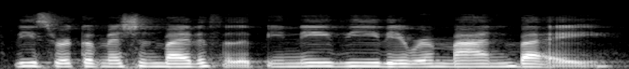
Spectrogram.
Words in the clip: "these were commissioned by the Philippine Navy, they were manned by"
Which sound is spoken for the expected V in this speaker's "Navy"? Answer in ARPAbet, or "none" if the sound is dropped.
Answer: V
